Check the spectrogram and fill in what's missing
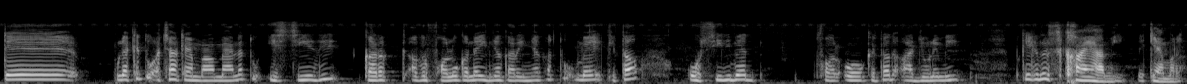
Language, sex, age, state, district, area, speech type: Dogri, male, 30-45, Jammu and Kashmir, Jammu, urban, spontaneous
